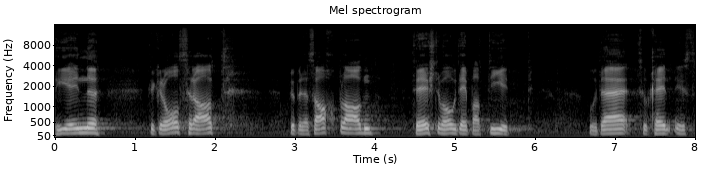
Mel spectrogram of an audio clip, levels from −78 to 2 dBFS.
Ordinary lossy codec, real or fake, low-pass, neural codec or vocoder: none; real; 14.4 kHz; none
